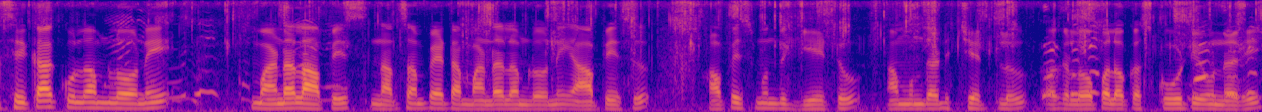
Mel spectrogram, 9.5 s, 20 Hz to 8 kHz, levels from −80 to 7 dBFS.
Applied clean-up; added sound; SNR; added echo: none; none; none; none.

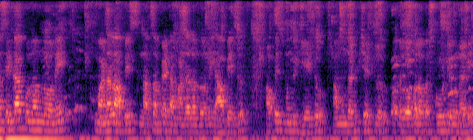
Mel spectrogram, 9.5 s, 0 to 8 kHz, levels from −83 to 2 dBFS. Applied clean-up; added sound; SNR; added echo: none; none; none; reverberation time 0.3 s.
